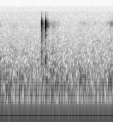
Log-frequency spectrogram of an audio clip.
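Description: Near silence, broken a little under a second in by two quick clicks close together.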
